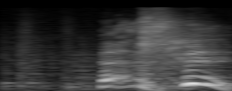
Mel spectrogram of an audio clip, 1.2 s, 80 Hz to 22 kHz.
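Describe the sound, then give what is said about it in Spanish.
A person sneezes: a faint, breathy build-up gives way to a sudden loud burst, then a voiced, trailing exhale. “¡Qué momento más duro! Ha sido como un estornudo de 10 segundos. Llevabas sí. Cargándolo como 10 segundos.”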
